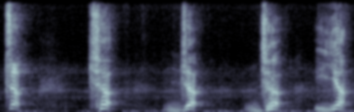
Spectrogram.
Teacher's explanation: जोर से थोड़ा संघर्ष सा महसूस होगा आपको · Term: स्पर्श संघर्षी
